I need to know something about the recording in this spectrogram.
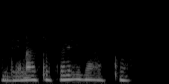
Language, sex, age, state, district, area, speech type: Urdu, female, 18-30, Bihar, Supaul, rural, conversation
